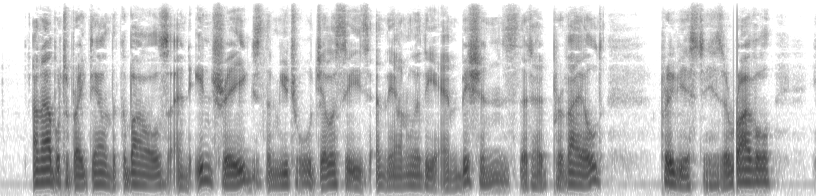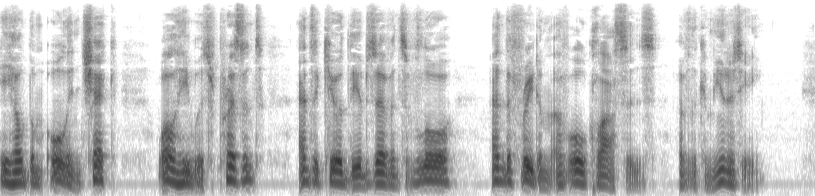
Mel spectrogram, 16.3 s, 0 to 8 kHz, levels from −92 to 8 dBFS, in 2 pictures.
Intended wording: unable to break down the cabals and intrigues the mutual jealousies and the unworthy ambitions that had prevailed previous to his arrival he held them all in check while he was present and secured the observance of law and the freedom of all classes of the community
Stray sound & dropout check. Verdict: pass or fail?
fail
